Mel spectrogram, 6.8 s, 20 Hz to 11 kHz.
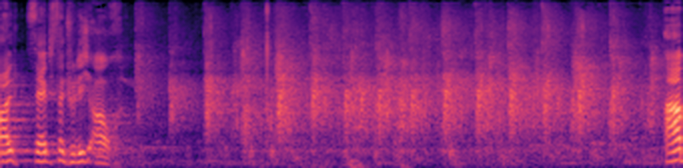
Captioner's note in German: Beifall BÜNDNIS 90/DIE GRÜNEN und vereinzelt CDU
